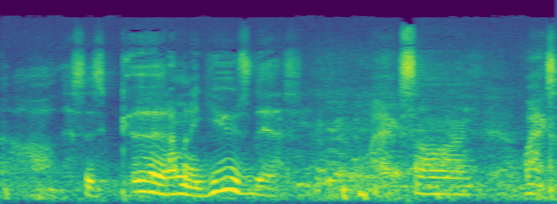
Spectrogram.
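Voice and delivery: hushed, near-whispered self-talk; very soft, secretive awe; awed kid muttering. Retold or imitated. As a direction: murmur it softly to yourself like an impressed child. Child secretly rehearsing movie moves.

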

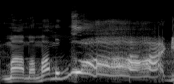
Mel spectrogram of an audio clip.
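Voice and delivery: high, loud drawn-out what; mock-frazzled dad finally snapping; exasperated what. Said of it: "you know".

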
